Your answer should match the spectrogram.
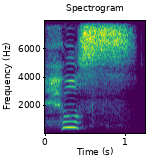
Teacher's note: Je donne au sad, sakin, sa durée de rakhawah, donc une durée longue. Hus. Et j'emphatise le sad.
